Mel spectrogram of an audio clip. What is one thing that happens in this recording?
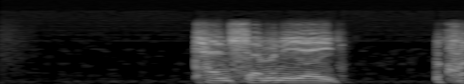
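A young man speaks close to a microphone.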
